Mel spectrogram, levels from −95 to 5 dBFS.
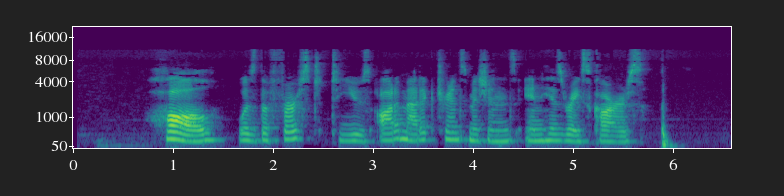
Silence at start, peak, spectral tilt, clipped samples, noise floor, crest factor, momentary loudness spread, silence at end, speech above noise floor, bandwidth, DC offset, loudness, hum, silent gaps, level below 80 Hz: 0.8 s; 0 dBFS; -4.5 dB/octave; under 0.1%; -70 dBFS; 22 dB; 21 LU; 0.65 s; 49 dB; 11.5 kHz; under 0.1%; -21 LUFS; none; none; -52 dBFS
